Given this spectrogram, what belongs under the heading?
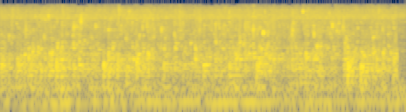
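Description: A homemade aspirator vacuum pump built from plumbing parts runs on tap water, giving a steady, even hiss and rush of flowing water at moderate loudness with no speech.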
